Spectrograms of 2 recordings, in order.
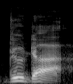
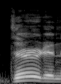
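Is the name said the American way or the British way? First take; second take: British; American. First: The name is said without the r sounds. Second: The name is said with an American r sound. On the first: The speaker calls it right. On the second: The speaker calls it wrong.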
